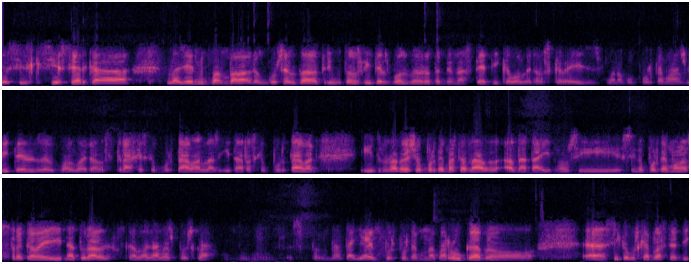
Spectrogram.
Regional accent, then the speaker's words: Sabadell, Catalonia, Spain; i soc de Sabadell

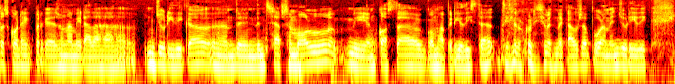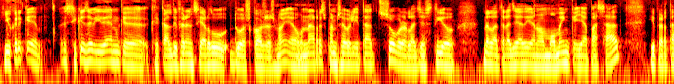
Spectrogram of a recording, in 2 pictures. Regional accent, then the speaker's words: Valencian Community, Spain; un càntic que jo com a valencià també havia cantat en el seu moment

